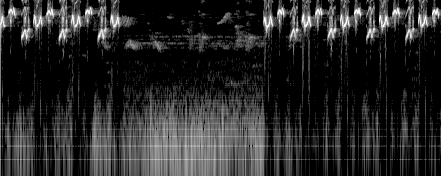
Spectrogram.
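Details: Vigorous cinereous tit song: bursts of piercing, high two-note whistles repeated rapidly, broken by a two-second pause with soft low background noise before the ringing phrases resume at the same brisk pace.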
